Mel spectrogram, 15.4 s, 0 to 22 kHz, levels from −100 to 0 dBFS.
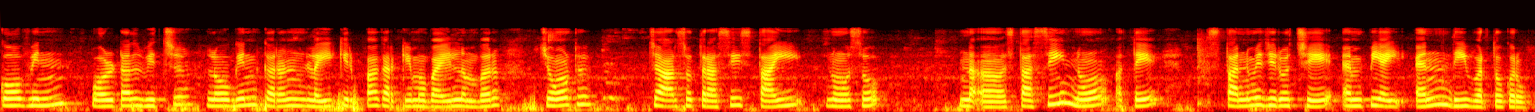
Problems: background sounds at intervals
